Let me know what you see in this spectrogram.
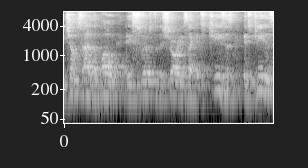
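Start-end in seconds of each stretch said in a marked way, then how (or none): none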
